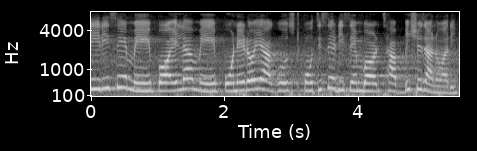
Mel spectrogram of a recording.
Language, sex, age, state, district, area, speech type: Bengali, female, 18-30, West Bengal, Jhargram, rural, spontaneous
